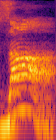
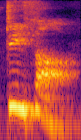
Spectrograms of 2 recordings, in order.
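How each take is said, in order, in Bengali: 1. শব্দটি শুরু হয় সাধারণ z ধ্বনি দিয়ে। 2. শব্দটি শুরু হয় স্পষ্ট t ধ্বনি দিয়ে। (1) "উচ্চারণটা হচ্ছে জার" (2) "টিসার নয়"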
